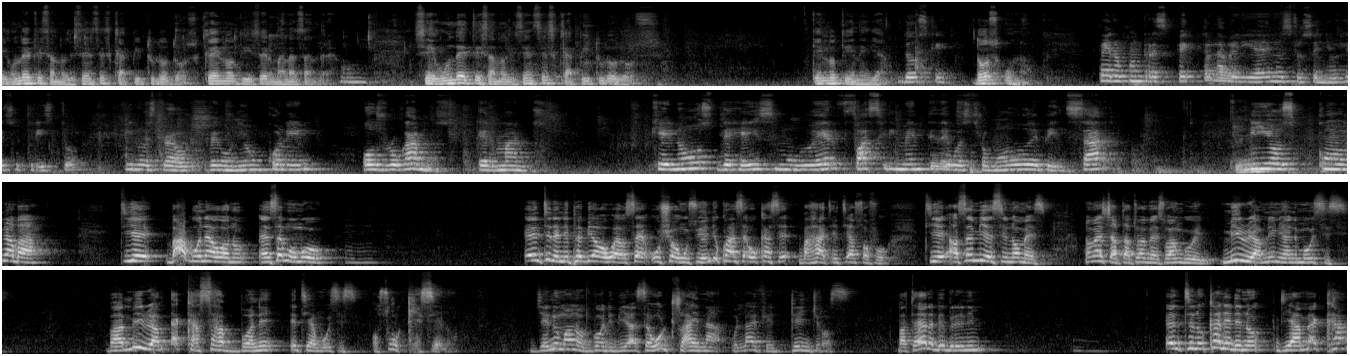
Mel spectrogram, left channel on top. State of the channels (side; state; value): both; different; correlation 0.00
